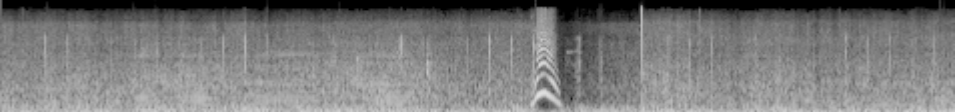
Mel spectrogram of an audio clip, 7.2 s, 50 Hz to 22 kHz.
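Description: Heavy wind noise on the microphone over the Yamaha NMAX V2 scooter's single-cylinder engine, running steadily at about 85 km/h. A brief swooping tone rises and falls about four seconds in.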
